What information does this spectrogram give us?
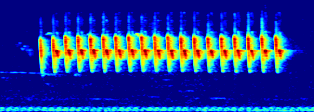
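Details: Indonesian ciblek, the bar-winged prinia, giving a 'kristal tembakan pedas' tutor song: a rapid rattling trill of bright, evenly spaced chip notes lasting three seconds against a steady low hum.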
